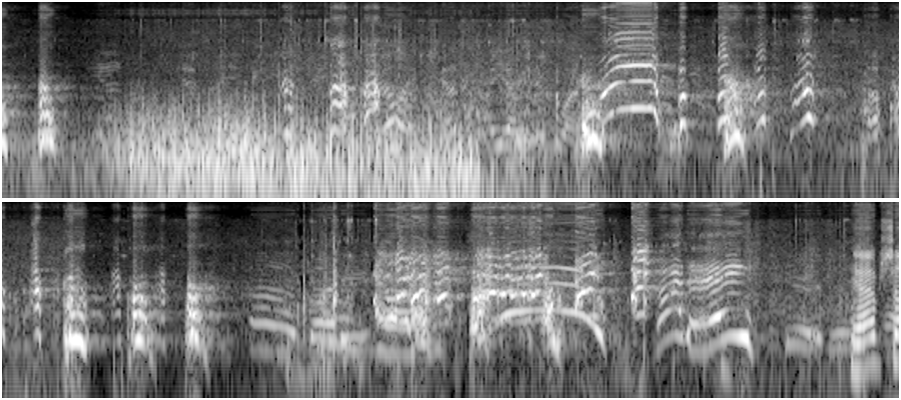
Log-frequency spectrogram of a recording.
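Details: Posey, a dog at the dog park, angrily telling off Buddy because she did not want to play: after a stretch of rustling noise, high yelping barks and whines come in quick clusters, mixed with human voices.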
